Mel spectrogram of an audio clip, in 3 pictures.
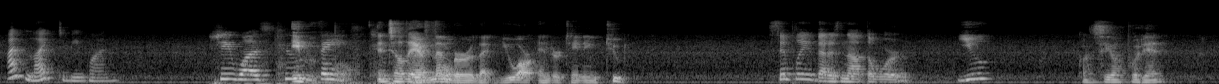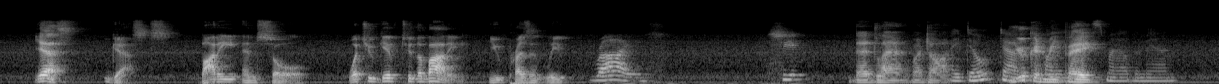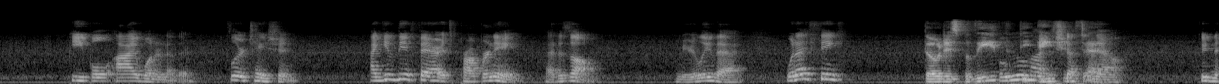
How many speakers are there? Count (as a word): six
